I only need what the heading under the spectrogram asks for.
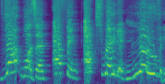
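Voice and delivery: mock shrieked complaint, very high, very slow, drawn out. Retelling a line screamed after a movie: imitating a scream. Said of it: "screamed it".

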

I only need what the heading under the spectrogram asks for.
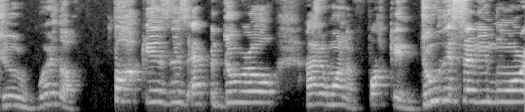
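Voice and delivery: mock very high-pitched yelling. Retelling the girlfriend's complaint while waiting for the epidural: imitating girlfriend yelling. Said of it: "my girl's yelling at me".

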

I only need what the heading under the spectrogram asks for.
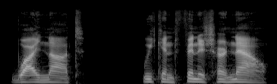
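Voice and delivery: ordinary delivery

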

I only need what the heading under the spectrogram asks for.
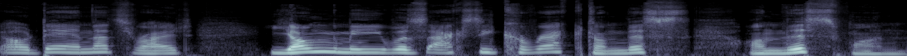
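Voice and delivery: normal talking voice

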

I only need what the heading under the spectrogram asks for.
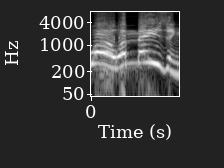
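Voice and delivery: yelling sports announcer voice, high and loud. Explaining a choice, imitating the NBA Jam announcer yelling. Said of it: "he's gonna be yelling like".

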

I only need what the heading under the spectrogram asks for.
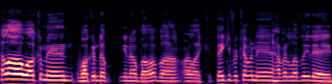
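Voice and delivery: friendly, polite customer-service tone. Retelling greeting customers at work: retelling saying it nicely. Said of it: "obviously I have to say it nice".

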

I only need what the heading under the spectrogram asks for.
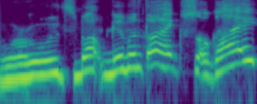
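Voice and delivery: high, snooty, uppity know-it-all voice. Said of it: "those uppity people who are like".

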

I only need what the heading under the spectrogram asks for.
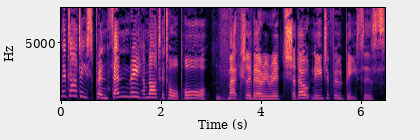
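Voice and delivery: put-on Scottish-ish accent. Improvising an orphan who learns his father is Prince Henry: almost-Scottish accent. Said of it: "that almost sounded Scottish".

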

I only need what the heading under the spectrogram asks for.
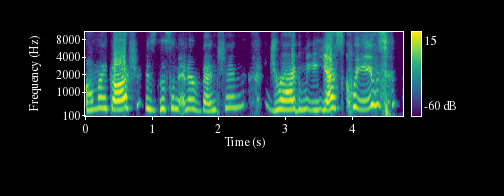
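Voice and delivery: over-the-top, high, loud gushing. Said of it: "She was like".

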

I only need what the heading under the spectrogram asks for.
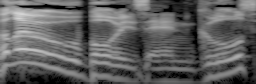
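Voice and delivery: deliberately jerky-sounding, swooping, drawn-out, obnoxious voice. Opening the podcast episode as the absent co-host: impression of Will. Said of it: "Was that a good impression?".

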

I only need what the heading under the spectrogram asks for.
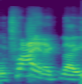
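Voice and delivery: loud, angry, irritated, fed-up voice. Retelling how a man reacted when his bent card would not swipe; imitating an angry man. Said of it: "He's mad".

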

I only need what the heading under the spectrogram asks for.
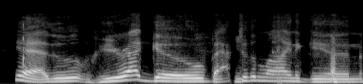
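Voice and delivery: loud, very slow, droopy cartoon dog drawl. Imitating a player walking to the free-throw line: dopey dog impression. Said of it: "Trying to do my best dopey dog impression".

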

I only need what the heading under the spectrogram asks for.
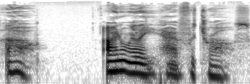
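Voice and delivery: low, soft, hushed, confiding half-whisper. Retelling a coworker's answer about smoking withdrawals: imitating someone kinda half-whispering. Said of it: "She's kinda whispering".

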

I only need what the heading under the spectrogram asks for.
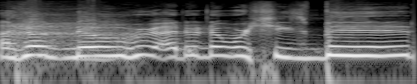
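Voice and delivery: very high squeaky voice. Teasing a friend about a story, imitating Chris. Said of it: "You're like".

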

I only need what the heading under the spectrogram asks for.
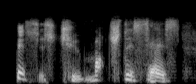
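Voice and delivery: stern, severe, disapproving, scolding tone. Reading a story aloud, the nurse's line on the baby: said severely. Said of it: "she said severely".

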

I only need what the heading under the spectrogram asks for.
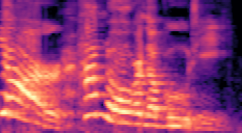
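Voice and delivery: very high, very loud, swooping Irish accent, pirate-tinged. Teaching an easy accent cheat, the speaker does an Irish accent via high pirate voice. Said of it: "That's an Irish accent".

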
